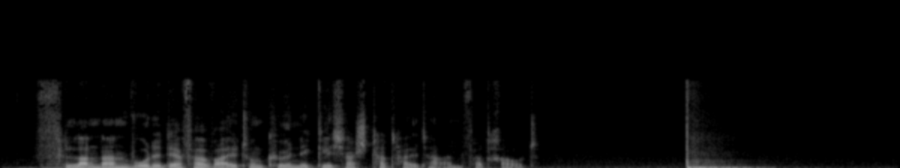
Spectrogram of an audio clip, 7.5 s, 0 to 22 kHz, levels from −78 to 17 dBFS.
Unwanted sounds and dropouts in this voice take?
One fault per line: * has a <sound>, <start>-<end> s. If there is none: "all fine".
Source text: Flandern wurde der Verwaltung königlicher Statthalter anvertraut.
* has a thud, 5.7-6.5 s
